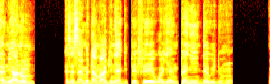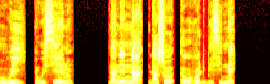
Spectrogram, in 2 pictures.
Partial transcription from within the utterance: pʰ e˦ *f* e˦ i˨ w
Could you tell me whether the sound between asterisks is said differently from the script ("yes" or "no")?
no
